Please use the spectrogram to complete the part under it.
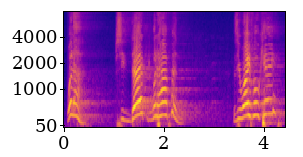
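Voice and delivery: very high, loud frantic questions; panicked father. Retold or imitated. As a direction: imitate a dad yelling in panic. Father panics, fearing a miscarriage.

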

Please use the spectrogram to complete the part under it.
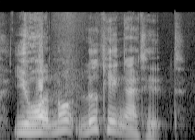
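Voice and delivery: high, quick protest as Scrooge; agitated Scrooge. Acted. Scrooge contradicting the ghost, high-pitched protest.

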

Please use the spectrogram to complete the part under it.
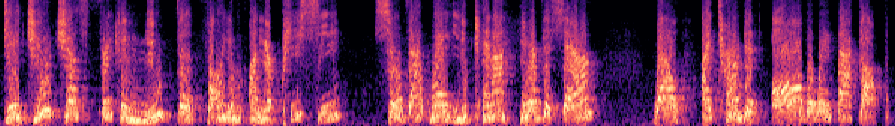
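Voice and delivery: furious high shouting, loud and harsh; angry yelling. Acted. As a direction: blast every word at them in rage. Furious error message yelling at user.

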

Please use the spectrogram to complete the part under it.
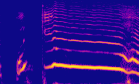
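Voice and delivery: high, loud, drawn-out cock-a-doodle; rooster crow. Acted. The rooster crows.

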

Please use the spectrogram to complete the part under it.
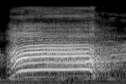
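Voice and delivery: very high, loud squeal of joy; delighted scream. Real, not acted. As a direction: scream with delight, breaking into laughter. Screams at sticker.

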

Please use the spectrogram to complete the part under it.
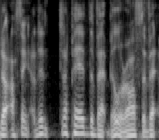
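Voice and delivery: ordinary talk, nothing marked

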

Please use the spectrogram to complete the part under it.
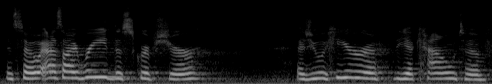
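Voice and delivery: ordinary talk, nothing marked

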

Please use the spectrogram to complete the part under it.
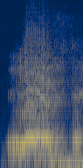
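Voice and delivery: lived ending in a plain d sound, no extra syllable. Shown as a demonstration. Teacher modelling lived for students.

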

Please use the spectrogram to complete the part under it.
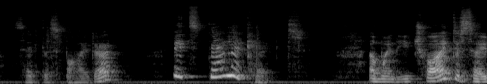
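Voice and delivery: put-on lively read-aloud for children; storybook reading. A narrator's reading. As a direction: tell it like a bedtime picture book. Reading a picture book aloud.

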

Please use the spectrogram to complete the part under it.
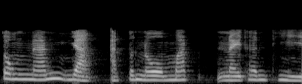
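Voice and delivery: usual speaking voice

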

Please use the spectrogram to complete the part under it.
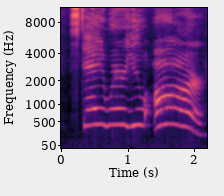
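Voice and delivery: high, loud and slow call across the water; shouting. Acted. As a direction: shout it out to stop them moving. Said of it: "shouted the citizens".

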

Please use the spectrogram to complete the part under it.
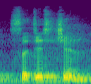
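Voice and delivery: normal talking voice

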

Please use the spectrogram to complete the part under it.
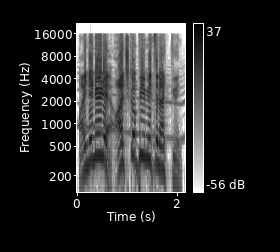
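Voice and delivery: stern police officer. Acted. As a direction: order him out like a tough cop. Police raid at the door. (alçak sesli sert polis)

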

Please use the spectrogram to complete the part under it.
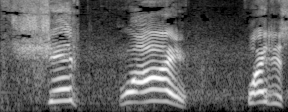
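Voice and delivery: high-pitched cry of regret, rising in volume; exasperated outburst. Real, not acted. Broke shopper berates himself over blown money, exasperated high cry. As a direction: burst out high, ending in a loud wail.

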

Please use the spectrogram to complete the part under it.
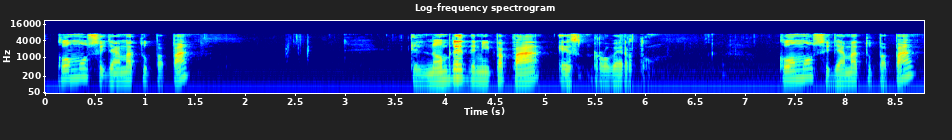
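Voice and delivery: usual speaking voice

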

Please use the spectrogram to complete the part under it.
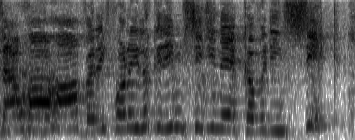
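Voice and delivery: high-pitched sarcastic taunt; mocking jeer. Conductor mocking a passenger to the bus, jeering. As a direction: jeer at him for the whole bus to hear.

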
